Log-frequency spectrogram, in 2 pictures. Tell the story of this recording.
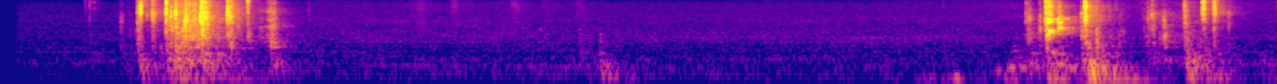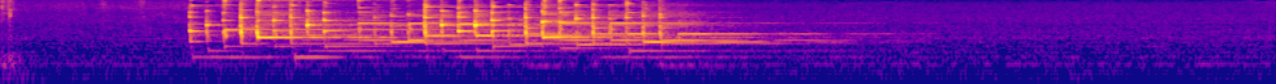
I opened and closed the window in the living room and my phone started ringing nearby.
